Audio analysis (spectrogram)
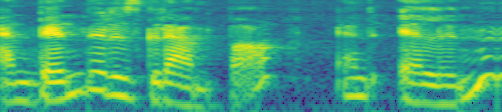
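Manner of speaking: ordinary delivery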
